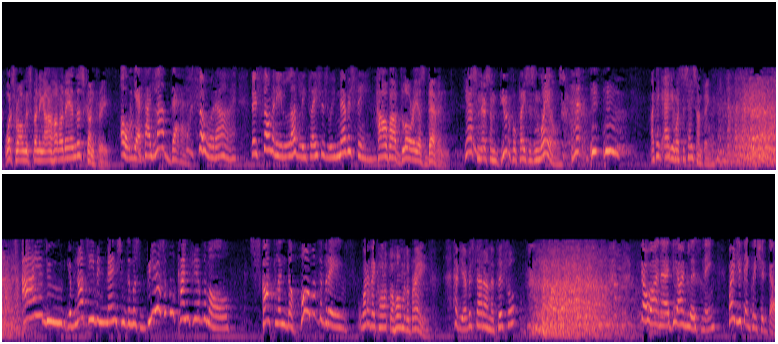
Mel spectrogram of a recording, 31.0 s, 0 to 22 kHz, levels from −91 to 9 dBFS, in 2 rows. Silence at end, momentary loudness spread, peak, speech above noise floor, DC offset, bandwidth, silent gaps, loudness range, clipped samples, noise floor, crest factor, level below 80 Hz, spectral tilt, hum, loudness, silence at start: 0 s; 11 LU; -10 dBFS; 26 dB; under 0.1%; 5.4 kHz; none; 4 LU; under 0.1%; -52 dBFS; 16 dB; -64 dBFS; -7.5 dB/octave; none; -26 LUFS; 0.05 s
